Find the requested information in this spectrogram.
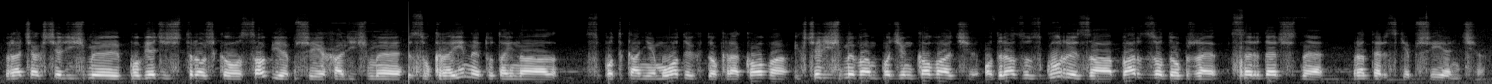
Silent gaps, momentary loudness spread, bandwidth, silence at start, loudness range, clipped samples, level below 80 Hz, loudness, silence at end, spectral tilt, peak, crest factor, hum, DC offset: none; 7 LU; 7.8 kHz; 0.05 s; 1 LU; under 0.1%; -60 dBFS; -14 LUFS; 0.1 s; -4 dB/octave; 0 dBFS; 12 dB; none; under 0.1%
